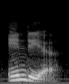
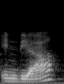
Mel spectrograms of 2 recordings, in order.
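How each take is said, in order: First: The final syllable has a short, reduced vowel. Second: The final syllable has a full, open vowel. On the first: The speaker calls it right. "but that is a neutral way of pronouncing it" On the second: The speaker calls it wrong. "It's not India"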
